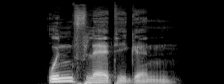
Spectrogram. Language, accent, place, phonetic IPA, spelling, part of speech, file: German, Germany, Berlin, [ˈʊnˌflɛːtɪɡn̩], unflätigen, adjective, De-unflätigen.ogg
- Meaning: inflection of unflätig: 1. strong genitive masculine/neuter singular 2. weak/mixed genitive/dative all-gender singular 3. strong/weak/mixed accusative masculine singular 4. strong dative plural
